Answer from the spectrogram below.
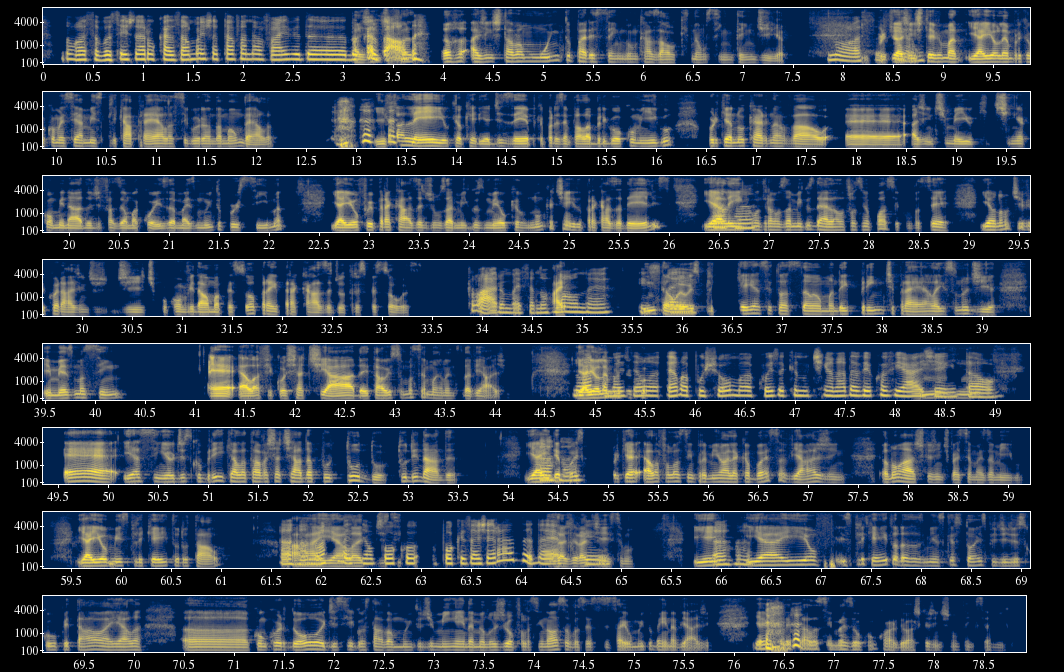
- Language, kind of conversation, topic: Portuguese, podcast, Me conta sobre uma viagem que virou uma verdadeira aventura?
- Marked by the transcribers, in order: laugh; laugh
